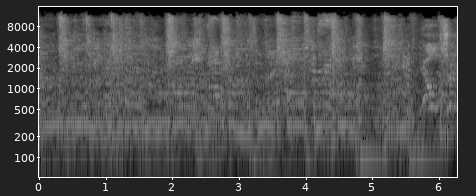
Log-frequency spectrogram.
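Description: Live band playing an instrumental rock passage: acoustic guitar strumming over an upright bass line, with drums keeping a steady beat.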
